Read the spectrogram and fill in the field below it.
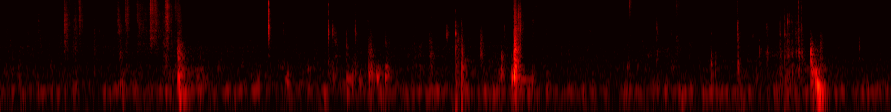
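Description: Cats' paws patter and thump softly on the floor.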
